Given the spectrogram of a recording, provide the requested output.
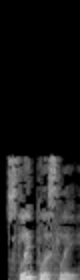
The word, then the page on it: sleeplessly: British English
